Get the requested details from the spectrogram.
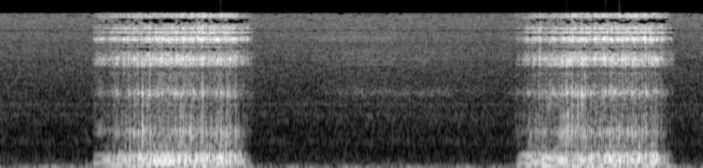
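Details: Snoring in an ASMR sleep recording: two long, loud, rattling snores on the in-breath, with quiet breathing between them; ordinary snoring.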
